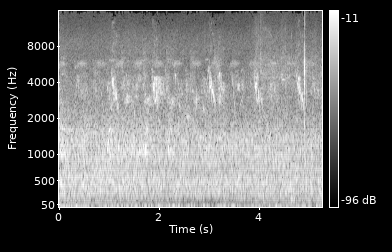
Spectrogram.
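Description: Faint birdsong: small birds giving short, high chirps at irregular intervals over a soft outdoor hiss, with one sharper chirp near the end.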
